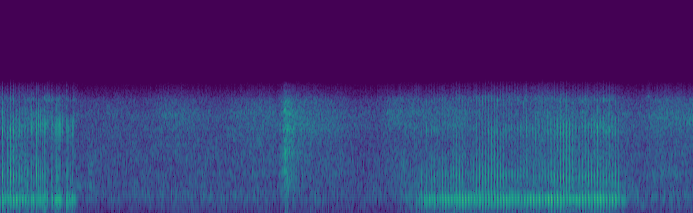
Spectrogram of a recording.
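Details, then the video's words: Zé the bulldog asleep and dreaming, snoring loudly: a short rasping snore at the start, a brief click near four seconds, then a long three-second snore, with steady low room hum between. "Bulldog Roncando"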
